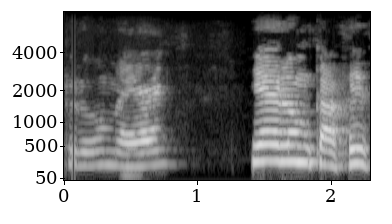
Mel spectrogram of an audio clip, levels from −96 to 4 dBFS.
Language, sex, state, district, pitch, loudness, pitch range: Hindi, male, Bihar, Saran, 215 Hz, -15 LUFS, 205-245 Hz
